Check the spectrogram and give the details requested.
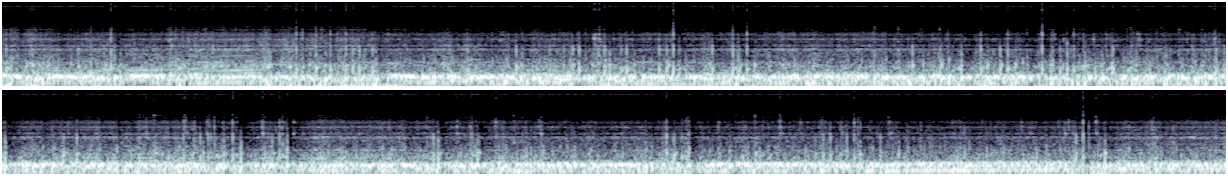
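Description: Race car engine running hard and loud, heard from inside the cockpit, at a fairly steady high pitch with occasional knocks.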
